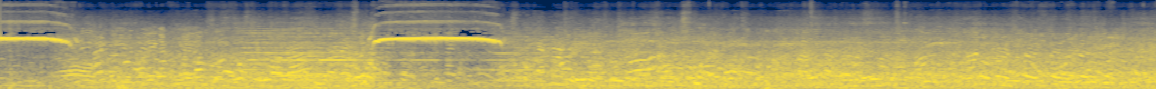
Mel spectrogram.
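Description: A large crowd chatters loudly all around, close by.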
